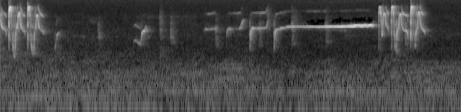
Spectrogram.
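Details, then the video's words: Bimoli bird singing, said to get others of its kind going: harsh buzzy chattering bursts open and close the passage, with scattered short notes and a long clear rising whistle between them. "burung bimoli lain nya akan ikutan gacor"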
